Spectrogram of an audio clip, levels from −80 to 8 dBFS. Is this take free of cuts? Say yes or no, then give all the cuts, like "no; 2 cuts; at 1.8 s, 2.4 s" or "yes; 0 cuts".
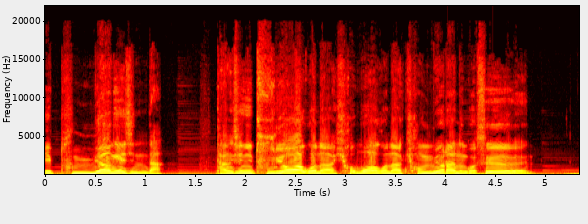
no; 1 cut; at 1.6 s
